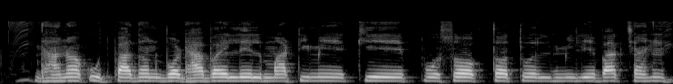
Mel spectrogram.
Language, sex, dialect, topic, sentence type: Maithili, male, Southern/Standard, agriculture, question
